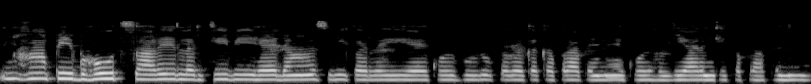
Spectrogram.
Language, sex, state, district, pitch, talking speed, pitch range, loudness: Hindi, female, Bihar, Kishanganj, 210 Hz, 190 wpm, 210-230 Hz, -17 LUFS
